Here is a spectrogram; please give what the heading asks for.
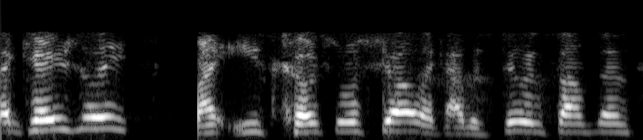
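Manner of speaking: ordinary delivery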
